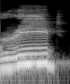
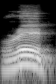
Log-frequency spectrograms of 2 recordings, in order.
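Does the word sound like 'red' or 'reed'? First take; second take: reed; red. First: The vowel is long, like 'reed'. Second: The vowel is short, like 'red'. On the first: It is the present form of the verb. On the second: It is the past form of the verb. "এটার উচ্চারণটা কিন্তু change হয়ে যাবে"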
